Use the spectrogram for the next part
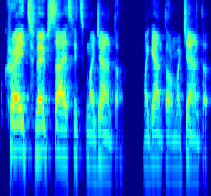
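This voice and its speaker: A young adult man, a native Romanian speaker, answers interview questions haltingly, searching for words. He's appearing as a guest SEO expert, and his voice is mid-range with a darkish tone.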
